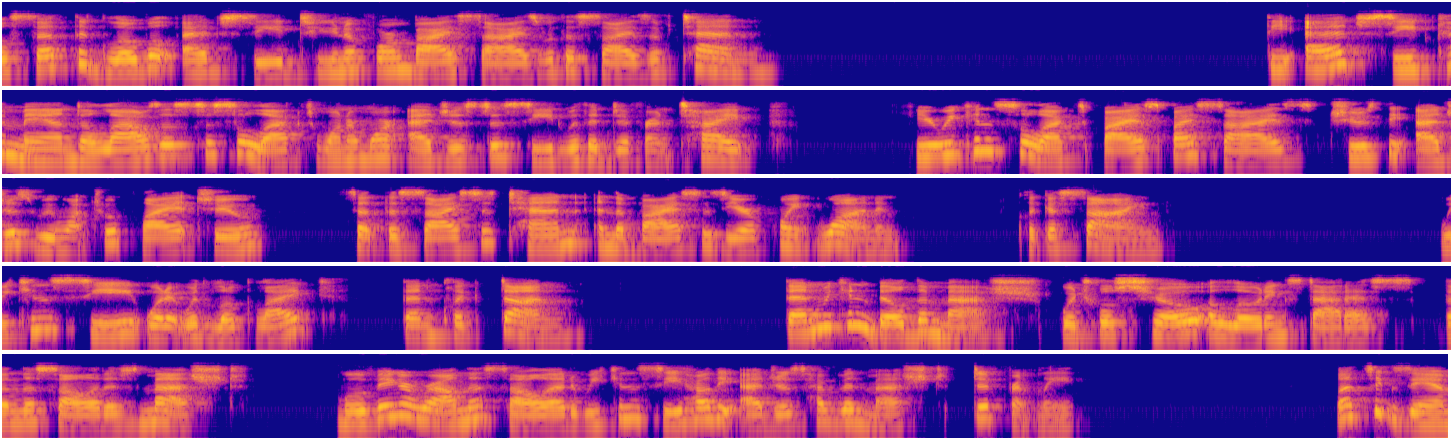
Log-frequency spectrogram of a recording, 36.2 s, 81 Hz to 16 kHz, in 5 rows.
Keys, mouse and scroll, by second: 1.1 click, 1.9 click, 2.4 click, 4.1 click, 5.8 click, 6.8 click, 7.6-7.9 drag, 8.3 click, 12.8 click, 14.2 click, 15.0 click, 16.5 click, 18.2 click, 18.7 click, 19.5 click, 21.3-23.7 right drag, 23.8 click, 25.0 click, 35.9 middle click.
